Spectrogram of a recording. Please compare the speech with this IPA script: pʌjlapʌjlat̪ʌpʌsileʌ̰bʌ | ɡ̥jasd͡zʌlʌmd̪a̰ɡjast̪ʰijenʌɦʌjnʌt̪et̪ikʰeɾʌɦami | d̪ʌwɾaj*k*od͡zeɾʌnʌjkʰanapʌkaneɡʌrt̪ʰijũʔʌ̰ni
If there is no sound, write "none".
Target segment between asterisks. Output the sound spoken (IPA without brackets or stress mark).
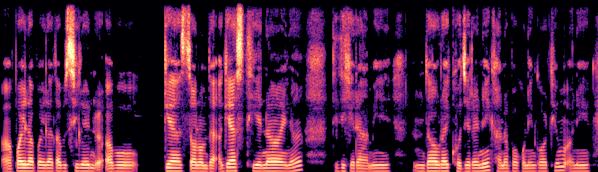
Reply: kʰ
